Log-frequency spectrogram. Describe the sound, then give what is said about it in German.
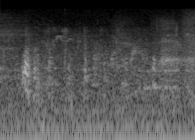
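Small hens clucking, a few short, throaty clucks with one sharper, louder cluck near the start followed by softer, scattered ones. “Pengis Vater sagt: Hübsche kleine Hühner.”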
